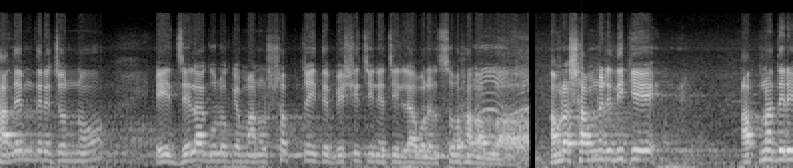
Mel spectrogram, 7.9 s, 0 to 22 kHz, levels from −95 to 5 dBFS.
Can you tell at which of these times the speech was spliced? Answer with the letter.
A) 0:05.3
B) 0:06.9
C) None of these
A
